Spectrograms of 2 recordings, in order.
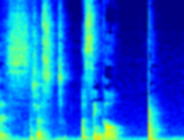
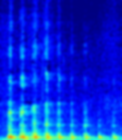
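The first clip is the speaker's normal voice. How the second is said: high spooky ghost cackle; evil cackle; 6 semitones higher than usual. Pretend. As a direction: cackle like a haunting spirit. Spooky sign-off after scary voice.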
